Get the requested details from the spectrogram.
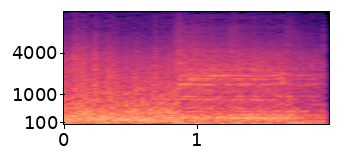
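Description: Naval artillery bombardment by battleships of Iwo Jima before the landing, over three days and nights: a dense, continuous roar of overlapping explosions and deep rumbling booms, loud and sustained throughout, with no voices.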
